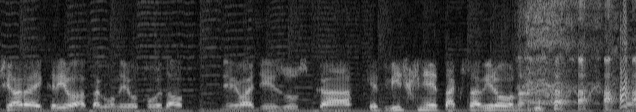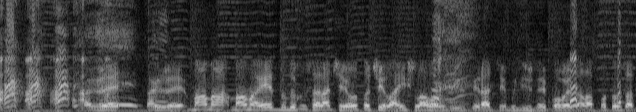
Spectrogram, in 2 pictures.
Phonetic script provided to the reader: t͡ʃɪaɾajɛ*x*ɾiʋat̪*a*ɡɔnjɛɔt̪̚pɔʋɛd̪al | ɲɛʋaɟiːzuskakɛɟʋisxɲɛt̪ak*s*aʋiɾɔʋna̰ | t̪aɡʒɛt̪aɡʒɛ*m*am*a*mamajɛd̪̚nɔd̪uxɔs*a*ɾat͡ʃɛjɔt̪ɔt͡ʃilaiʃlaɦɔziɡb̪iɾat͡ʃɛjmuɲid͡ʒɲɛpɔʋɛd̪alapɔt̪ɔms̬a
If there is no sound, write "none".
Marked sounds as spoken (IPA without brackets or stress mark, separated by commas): k, a, s, m, a, a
